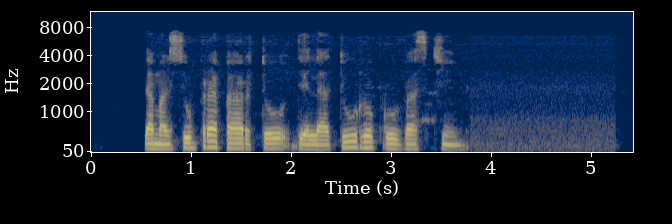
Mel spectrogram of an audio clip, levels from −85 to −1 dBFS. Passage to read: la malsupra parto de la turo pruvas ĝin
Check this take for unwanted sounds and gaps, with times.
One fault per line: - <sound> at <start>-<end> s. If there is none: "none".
none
